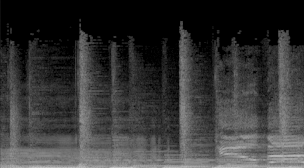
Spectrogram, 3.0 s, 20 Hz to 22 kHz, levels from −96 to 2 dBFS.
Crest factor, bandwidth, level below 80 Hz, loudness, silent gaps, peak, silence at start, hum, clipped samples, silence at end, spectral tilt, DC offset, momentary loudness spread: 14 dB; 18.5 kHz; -38 dBFS; -30 LUFS; none; -16 dBFS; 0 s; none; under 0.1%; 0 s; -5 dB/octave; under 0.1%; 5 LU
